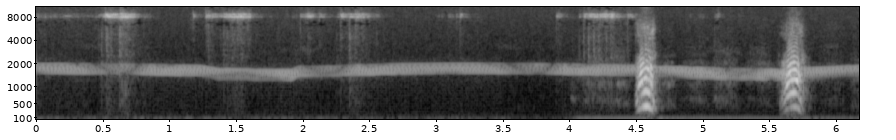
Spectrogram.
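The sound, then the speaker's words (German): A dog gives two sharp, short barks during a stormy night, breaking through a steady high whistling tone that runs throughout alongside faint scattered clicks. “Was war das? Ach so, der Hund.”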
